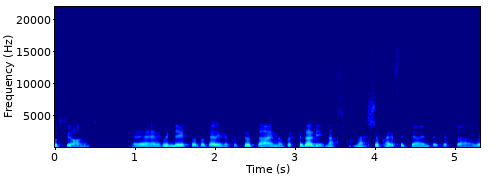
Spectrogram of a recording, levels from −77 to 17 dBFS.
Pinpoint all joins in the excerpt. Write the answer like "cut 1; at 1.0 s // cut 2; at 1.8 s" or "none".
none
